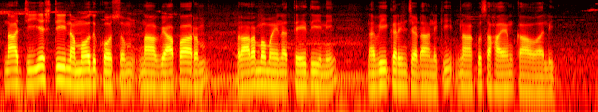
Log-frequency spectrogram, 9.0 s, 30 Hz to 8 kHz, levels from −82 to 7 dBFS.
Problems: background sounds at intervals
